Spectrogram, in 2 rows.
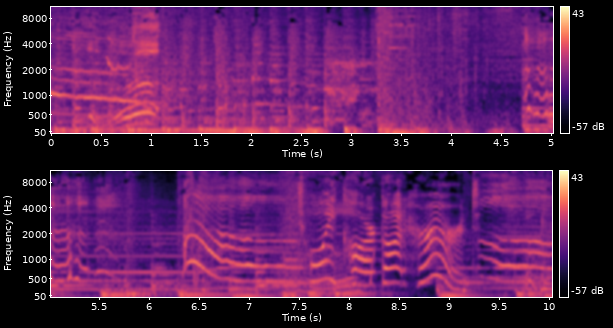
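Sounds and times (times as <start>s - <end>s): music: 0.0s - 3.6s, 4.7s - 10.0s
cartoon crash shattering: 3.2s - 4.6s.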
